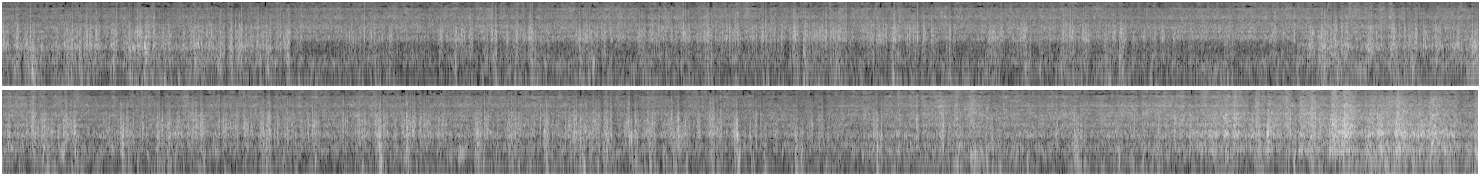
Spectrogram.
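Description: Passenger train running along the track: a steady, dense rail noise that grows louder near the end.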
